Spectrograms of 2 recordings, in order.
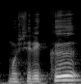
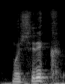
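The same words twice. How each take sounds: First: The final k is released with an echoing bounce. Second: The final k is lightly touched, not bounced. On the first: The speaker calls it wrong. "മുഷ്രിഖ് എന്ന് പറയില്ല, അത് കൽക്കലയായി പോവും" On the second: The speaker calls it right. "മുഷ്രിഖ് മുഷ്രിഖ് എന്ന് പറഞ്ഞിട്ടാണ് നിർത്തേണ്ടത്"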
